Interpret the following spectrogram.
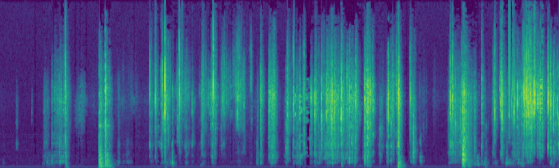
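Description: Crackling and tearing of plastic and foil wrapping as a box of hockey cards is unwrapped and a pack pulled out and opened. A few sharp knocks come from the cardboard box being handled, two of them about one and a half seconds in.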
